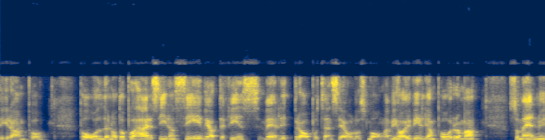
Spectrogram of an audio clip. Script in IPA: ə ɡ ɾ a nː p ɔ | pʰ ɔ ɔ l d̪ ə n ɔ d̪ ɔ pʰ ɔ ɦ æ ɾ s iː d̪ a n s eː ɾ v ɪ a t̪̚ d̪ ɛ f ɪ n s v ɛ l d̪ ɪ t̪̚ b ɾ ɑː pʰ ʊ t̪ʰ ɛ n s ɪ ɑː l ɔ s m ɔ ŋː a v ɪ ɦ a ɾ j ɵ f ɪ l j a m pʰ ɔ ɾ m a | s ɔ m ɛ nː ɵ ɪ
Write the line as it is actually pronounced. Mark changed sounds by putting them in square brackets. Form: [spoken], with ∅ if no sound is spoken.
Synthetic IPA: ə ɡ ɾ a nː [pʰ] ɔ | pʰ ɔ ɔ l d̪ ə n ɔ d̪ ɔ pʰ ɔ ɦ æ ɾ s iː d̪ a n s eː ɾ v ɪ a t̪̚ d̪ ɛ f ɪ n s v ɛ l d̪ ɪ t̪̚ b ɾ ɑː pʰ ʊ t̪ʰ ɛ n s ɪ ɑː l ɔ s m ɔ ŋː a v ɪ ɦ a ɾ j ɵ [v] ɪ l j a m pʰ ɔ ɾ m a | s ɔ m ɛ nː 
